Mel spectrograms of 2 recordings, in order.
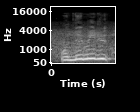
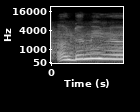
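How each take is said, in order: Both takes have the same delivery.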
